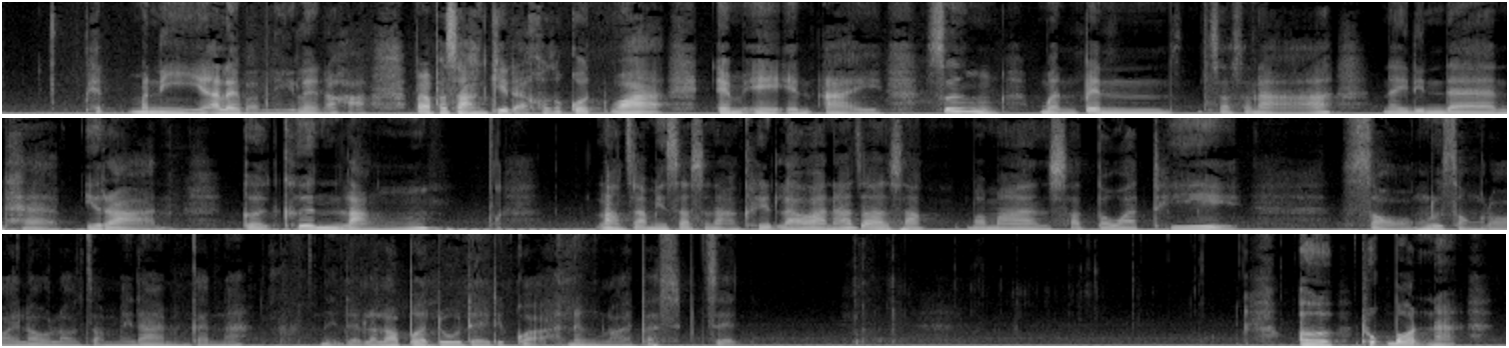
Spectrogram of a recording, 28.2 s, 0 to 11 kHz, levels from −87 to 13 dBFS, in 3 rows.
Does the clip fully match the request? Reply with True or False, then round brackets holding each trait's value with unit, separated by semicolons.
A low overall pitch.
False (170 Hz)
